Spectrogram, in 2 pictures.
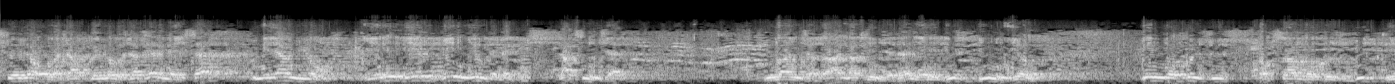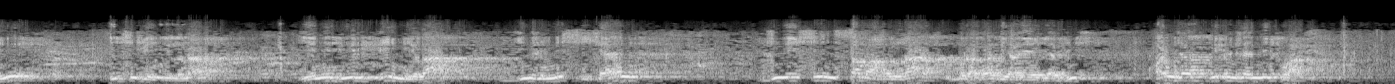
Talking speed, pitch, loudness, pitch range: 85 wpm, 320 Hz, -7 LUFS, 295-360 Hz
